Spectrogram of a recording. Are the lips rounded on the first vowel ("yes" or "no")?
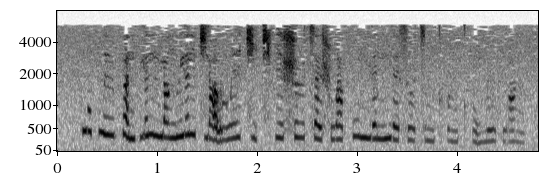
yes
